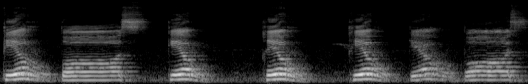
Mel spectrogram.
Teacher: حركه الكسر واللي بعد حرف الراء الطاء عليها حركه الفتح مفتوح والطاء من حروف التفخيم خلي بالك يبقى تفخم الراء هكذا قرطاس قر قر قر قرطاس او مرصادا مرصادا قرطاس قرطاس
